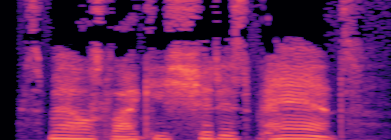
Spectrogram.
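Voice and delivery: plain reading voice

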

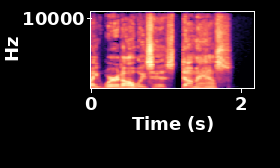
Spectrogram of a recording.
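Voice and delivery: ordinary delivery

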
